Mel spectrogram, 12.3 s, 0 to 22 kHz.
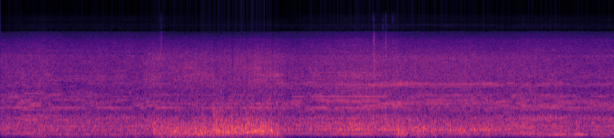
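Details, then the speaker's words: AC condenser just after replacing the swollen failed 45/5 run capacitor: steady fan whoosh with a low compressor hum, no knocks, rattles or surging; the unit is running normally again. "Alright, look like it's running good. I'm gonna go ahead and check pressures while I'm here."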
